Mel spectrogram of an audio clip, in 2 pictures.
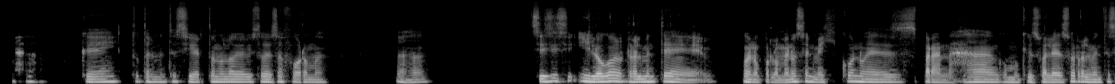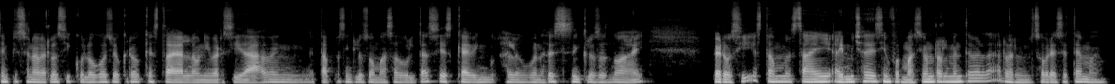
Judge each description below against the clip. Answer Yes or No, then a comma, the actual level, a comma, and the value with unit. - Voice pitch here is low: Yes, low, 115 Hz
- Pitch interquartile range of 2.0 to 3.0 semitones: Yes, narrow, 2.4 semitones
